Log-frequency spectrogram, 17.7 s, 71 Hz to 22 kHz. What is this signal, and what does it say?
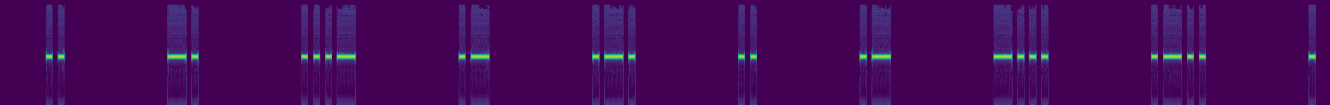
Morse code, heard as a keyed tone, about 15 wpm, spaced as for 5 wpm, 1000 Hz. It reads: INVARIABLE
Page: New quotes every day in morse code at 5 Words per minute.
